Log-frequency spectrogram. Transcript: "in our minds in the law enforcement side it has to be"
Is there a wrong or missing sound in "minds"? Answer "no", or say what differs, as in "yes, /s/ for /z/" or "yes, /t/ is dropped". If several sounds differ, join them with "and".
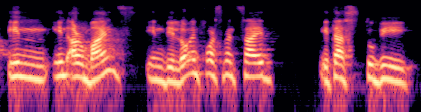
yes, /s/ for /z/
